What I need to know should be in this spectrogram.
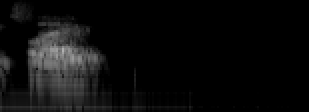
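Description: A woman speaks briefly near a microphone.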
